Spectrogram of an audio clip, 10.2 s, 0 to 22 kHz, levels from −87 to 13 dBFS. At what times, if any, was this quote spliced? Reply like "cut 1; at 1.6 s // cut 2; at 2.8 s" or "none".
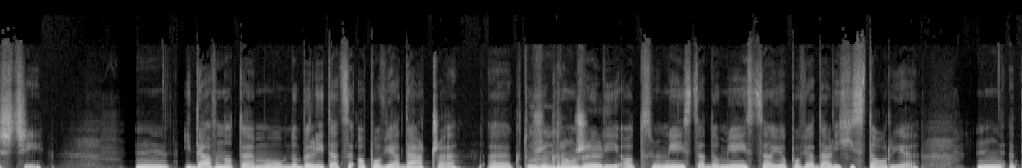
cut 1; at 1.8 s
